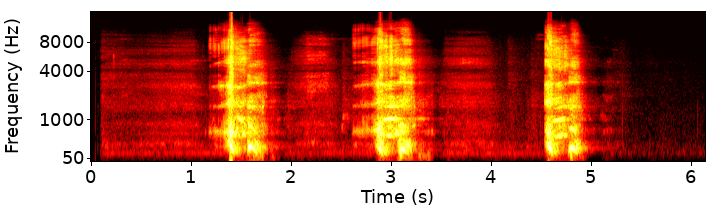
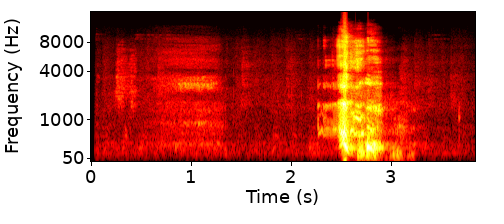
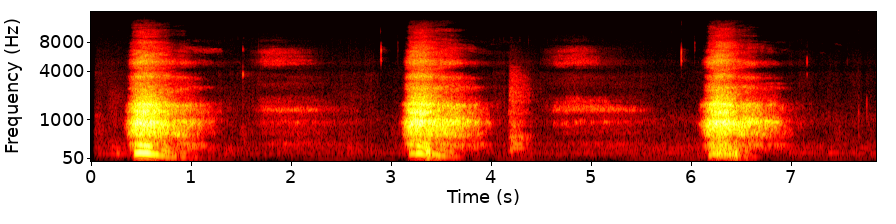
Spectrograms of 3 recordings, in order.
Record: {"three_cough_length": "6.1 s", "three_cough_amplitude": 32768, "three_cough_signal_mean_std_ratio": 0.32, "cough_length": "3.8 s", "cough_amplitude": 32768, "cough_signal_mean_std_ratio": 0.24, "exhalation_length": "7.9 s", "exhalation_amplitude": 26089, "exhalation_signal_mean_std_ratio": 0.35, "survey_phase": "beta (2021-08-13 to 2022-03-07)", "age": "65+", "gender": "Male", "wearing_mask": "No", "symptom_none": true, "smoker_status": "Never smoked", "respiratory_condition_asthma": false, "respiratory_condition_other": false, "recruitment_source": "REACT", "submission_delay": "3 days", "covid_test_result": "Negative", "covid_test_method": "RT-qPCR", "influenza_a_test_result": "Negative", "influenza_b_test_result": "Negative"}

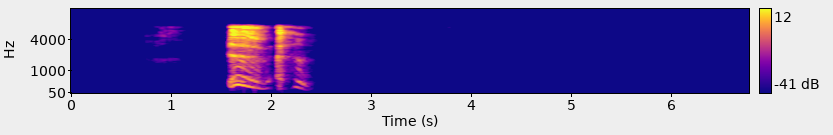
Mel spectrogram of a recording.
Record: {"cough_length": "6.8 s", "cough_amplitude": 29453, "cough_signal_mean_std_ratio": 0.22, "survey_phase": "beta (2021-08-13 to 2022-03-07)", "age": "65+", "gender": "Female", "wearing_mask": "No", "symptom_cough_any": true, "symptom_onset": "12 days", "smoker_status": "Never smoked", "respiratory_condition_asthma": true, "respiratory_condition_other": false, "recruitment_source": "REACT", "submission_delay": "5 days", "covid_test_result": "Negative", "covid_test_method": "RT-qPCR"}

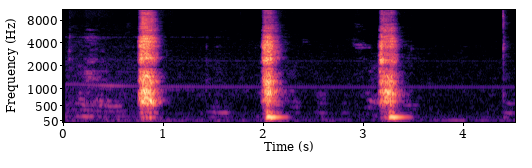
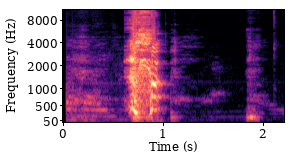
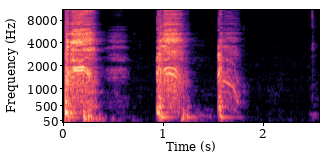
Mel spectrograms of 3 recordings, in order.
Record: {"exhalation_length": "4.5 s", "exhalation_amplitude": 32768, "exhalation_signal_mean_std_ratio": 0.28, "cough_length": "2.2 s", "cough_amplitude": 32768, "cough_signal_mean_std_ratio": 0.34, "three_cough_length": "2.6 s", "three_cough_amplitude": 32768, "three_cough_signal_mean_std_ratio": 0.4, "survey_phase": "beta (2021-08-13 to 2022-03-07)", "age": "45-64", "gender": "Male", "wearing_mask": "No", "symptom_none": true, "smoker_status": "Never smoked", "respiratory_condition_asthma": false, "respiratory_condition_other": false, "recruitment_source": "REACT", "submission_delay": "-13 days", "covid_test_result": "Negative", "covid_test_method": "RT-qPCR", "influenza_a_test_result": "Unknown/Void", "influenza_b_test_result": "Unknown/Void"}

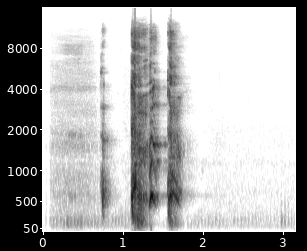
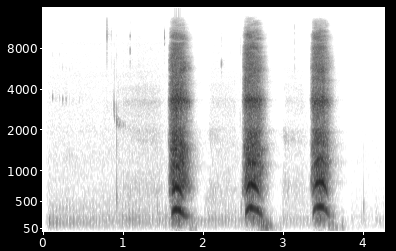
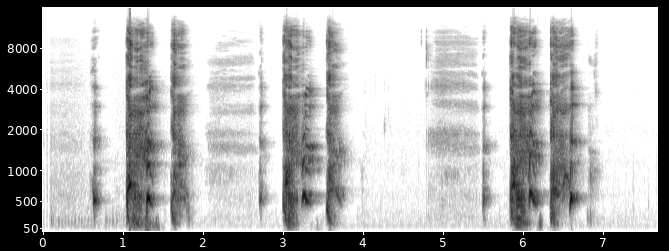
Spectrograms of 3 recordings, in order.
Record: {"cough_length": "3.2 s", "cough_amplitude": 32464, "cough_signal_mean_std_ratio": 0.28, "exhalation_length": "4.3 s", "exhalation_amplitude": 28829, "exhalation_signal_mean_std_ratio": 0.3, "three_cough_length": "7.7 s", "three_cough_amplitude": 32768, "three_cough_signal_mean_std_ratio": 0.35, "survey_phase": "beta (2021-08-13 to 2022-03-07)", "age": "18-44", "gender": "Female", "wearing_mask": "No", "symptom_none": true, "smoker_status": "Never smoked", "respiratory_condition_asthma": false, "respiratory_condition_other": false, "recruitment_source": "REACT", "submission_delay": "4 days", "covid_test_result": "Negative", "covid_test_method": "RT-qPCR", "influenza_a_test_result": "Negative", "influenza_b_test_result": "Negative"}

